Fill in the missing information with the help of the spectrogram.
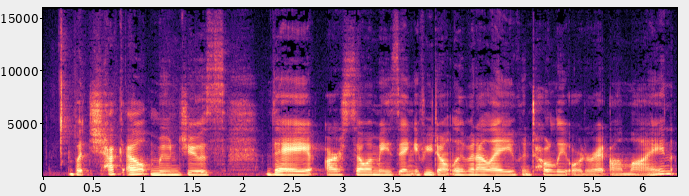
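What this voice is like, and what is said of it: Sore, strained voice. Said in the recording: “clearly my voice is hurting”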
